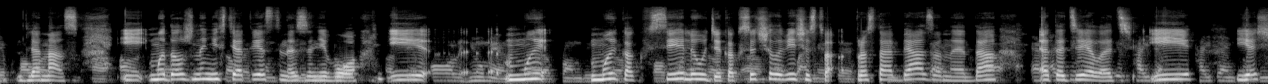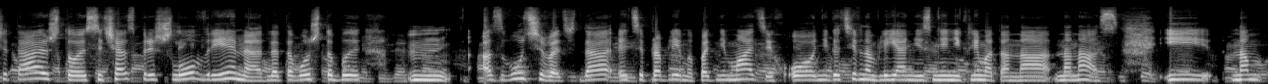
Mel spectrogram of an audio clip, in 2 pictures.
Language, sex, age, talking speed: Russian, female, 20-39, 115 wpm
